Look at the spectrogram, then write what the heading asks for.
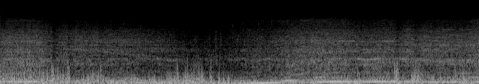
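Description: Off-road SUV's engine running at low revs, its pitch rising and falling as the throttle is worked, with a few faint knocks.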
